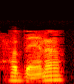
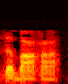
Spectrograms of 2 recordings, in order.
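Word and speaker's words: Гавана: the name of it it's Havana but it's spelled in ceric so it looks like zabaha because it's XA b a um ha but uh if you read that in St it's Havana um and then let's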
